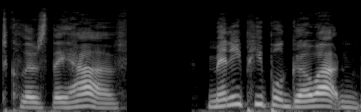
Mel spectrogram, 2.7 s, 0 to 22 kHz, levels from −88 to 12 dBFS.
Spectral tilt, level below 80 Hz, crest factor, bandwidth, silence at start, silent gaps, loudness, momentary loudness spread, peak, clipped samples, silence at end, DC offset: -5 dB/octave; -46 dBFS; 16 dB; 14 kHz; 0 s; 0.96-1.43 s; -25 LUFS; 12 LU; -10 dBFS; under 0.1%; 0 s; under 0.1%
